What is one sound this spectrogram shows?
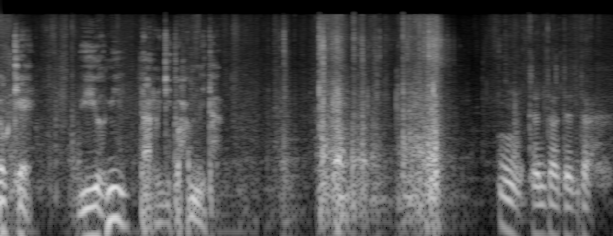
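Wooden boards knock and rattle as a man pulls at them.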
